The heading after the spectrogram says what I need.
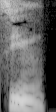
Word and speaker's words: sing: সিং।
